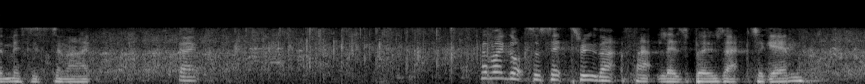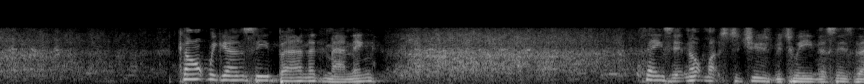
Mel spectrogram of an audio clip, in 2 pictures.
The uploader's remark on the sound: Recorded on tour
